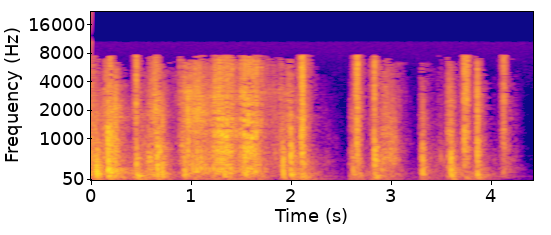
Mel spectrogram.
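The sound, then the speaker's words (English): A horse carrying a sheriff's prisoner snorts and whinnies, then its hooves clop in short, uneven bursts with brief pauses between, fairly loud and with no voices. “Sheriff, take your prisoner down off that horse.”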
